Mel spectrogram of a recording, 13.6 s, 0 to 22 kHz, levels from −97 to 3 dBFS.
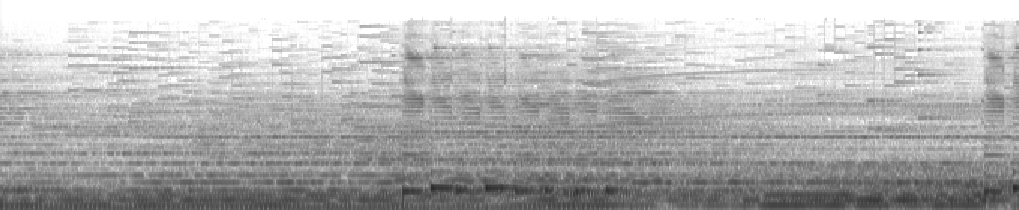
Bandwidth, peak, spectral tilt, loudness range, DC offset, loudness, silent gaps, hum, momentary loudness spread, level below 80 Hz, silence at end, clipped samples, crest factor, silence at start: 14.5 kHz; -12 dBFS; -6.5 dB/octave; 5 LU; under 0.1%; -28 LUFS; none; none; 8 LU; -32 dBFS; 0 s; under 0.1%; 14 dB; 0 s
